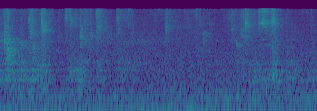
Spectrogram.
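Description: Faint, irregular small splashes and clicks of hands being washed at a sink out of view.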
